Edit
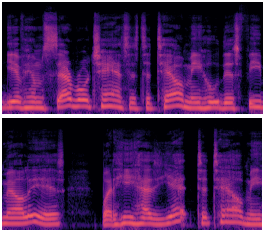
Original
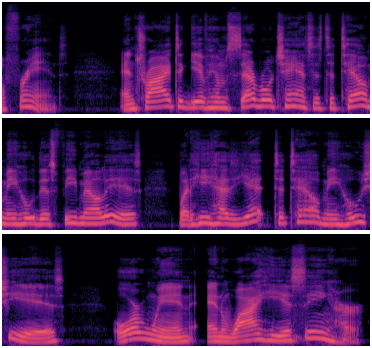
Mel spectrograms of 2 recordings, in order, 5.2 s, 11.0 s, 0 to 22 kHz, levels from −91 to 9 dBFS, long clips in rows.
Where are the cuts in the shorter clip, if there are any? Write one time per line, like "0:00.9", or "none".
none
